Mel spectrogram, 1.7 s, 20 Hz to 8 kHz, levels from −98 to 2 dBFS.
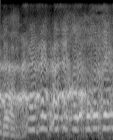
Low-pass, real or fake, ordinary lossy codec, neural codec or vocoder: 7.2 kHz; fake; none; codec, 16 kHz, 2 kbps, FreqCodec, smaller model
